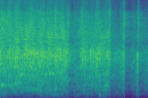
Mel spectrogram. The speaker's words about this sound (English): I want to thank my sister for coming out for this. Just a big round of applause.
